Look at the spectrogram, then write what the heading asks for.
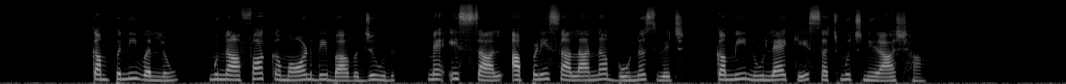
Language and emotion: Punjabi, sad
